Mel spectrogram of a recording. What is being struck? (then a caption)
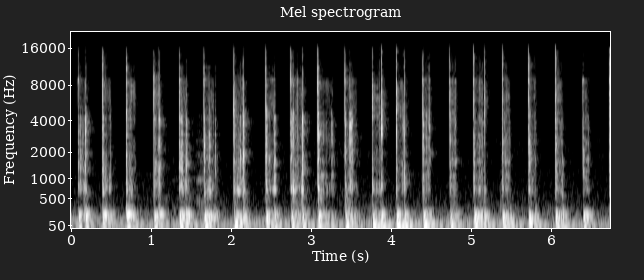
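Plastic computer keyboard keys. A full-size black plastic computer keyboard with hollow plastic keys has single keys pressed slowly with a long-nailed fingertip. Each key gives a short, bright, clicky tap with a dull low thud beneath it, and the taps fall one after another at an uneven, unhurried pace.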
